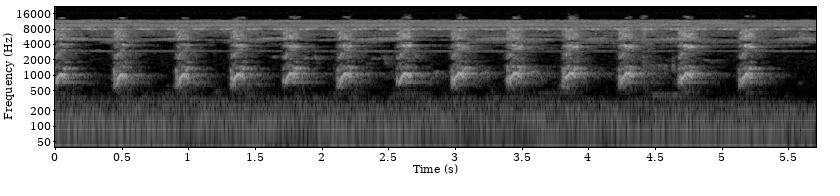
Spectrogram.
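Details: Lure recording of a white-breasted waterhen: a steady, regular run of hoarse, nasal croaks about two per second, each note short and strong, with a faint hum and high-pitched whine running underneath.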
